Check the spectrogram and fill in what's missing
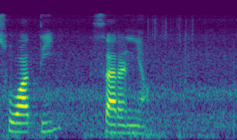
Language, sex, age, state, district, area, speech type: Tamil, female, 45-60, Tamil Nadu, Sivaganga, urban, spontaneous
